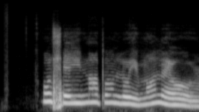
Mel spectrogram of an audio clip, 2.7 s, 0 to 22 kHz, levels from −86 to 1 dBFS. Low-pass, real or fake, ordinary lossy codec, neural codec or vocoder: 19.8 kHz; fake; none; codec, 44.1 kHz, 2.6 kbps, DAC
